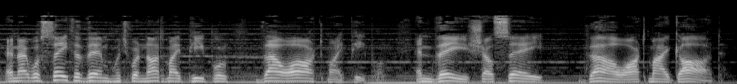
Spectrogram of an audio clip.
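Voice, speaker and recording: Over prominent music, a solemn male prophet, played by a man declaims scripture. His delivery is grave and measured, in a mid-range voice. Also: medium pitch, a bit bright, close to an everyday voice. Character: Hosea, solemn male Old Testament prophet. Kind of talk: dramatized King James scripture narration. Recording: music under the voice.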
